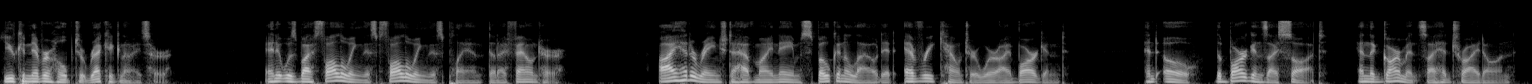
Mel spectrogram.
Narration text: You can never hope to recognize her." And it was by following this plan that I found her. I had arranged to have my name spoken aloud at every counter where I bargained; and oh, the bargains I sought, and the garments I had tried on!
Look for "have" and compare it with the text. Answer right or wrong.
right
